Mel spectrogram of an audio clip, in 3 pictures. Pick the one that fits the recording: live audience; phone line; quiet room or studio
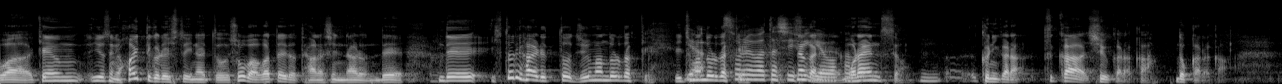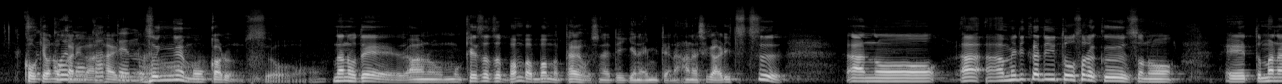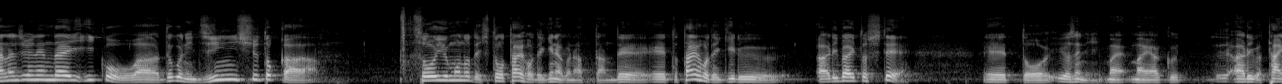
live audience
